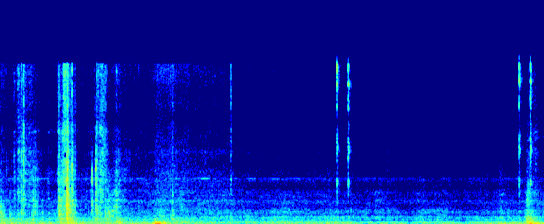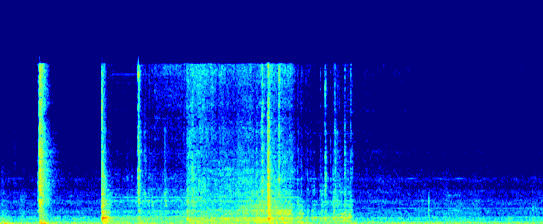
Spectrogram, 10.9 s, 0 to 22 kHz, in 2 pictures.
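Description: HP ScanJet Enterprise Flow 5000 s4 sheet-feed scanner: a few clicks and knocks of paper and button handling, then about seven seconds in the feed motor runs for about a second and a half, pulling a page through to scan it.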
